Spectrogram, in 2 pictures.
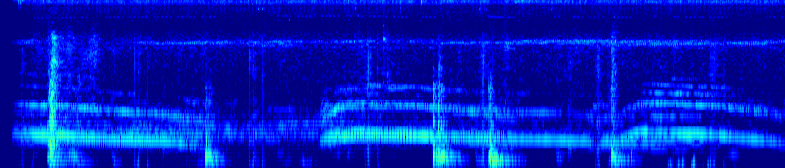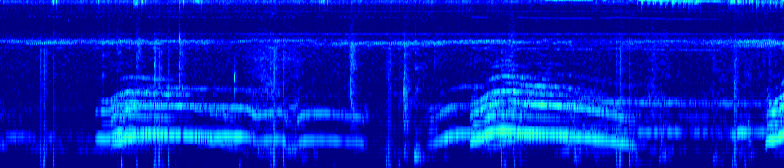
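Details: Golden jackals near Meleskur, Rize, Turkey, calling as they emerge at the call to prayer before searching for food: a chorus of wavering, falling yelps and howls from several animals, overlapping in bursts, with sharp clicks and noise.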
